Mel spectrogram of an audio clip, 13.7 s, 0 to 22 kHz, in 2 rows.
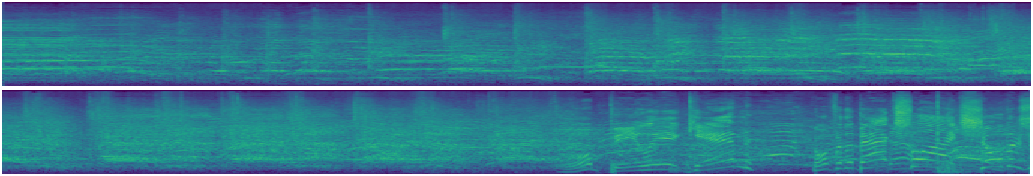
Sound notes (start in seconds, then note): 1.5 crowd chatter; 3.1 crowd cheering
